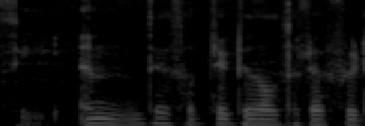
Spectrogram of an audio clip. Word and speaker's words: cin: We use an object of the type iStream named cin, pronounced cin.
